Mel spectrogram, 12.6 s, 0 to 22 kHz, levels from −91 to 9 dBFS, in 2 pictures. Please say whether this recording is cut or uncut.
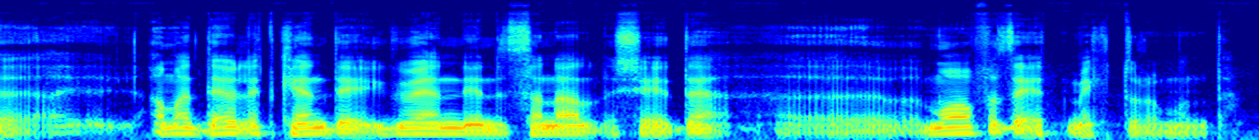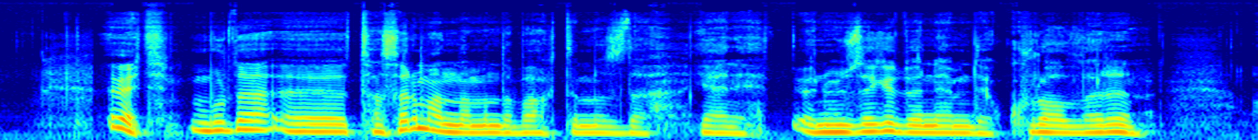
cut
